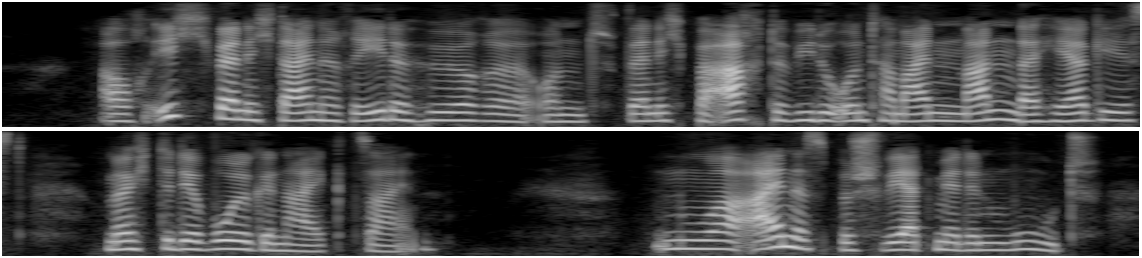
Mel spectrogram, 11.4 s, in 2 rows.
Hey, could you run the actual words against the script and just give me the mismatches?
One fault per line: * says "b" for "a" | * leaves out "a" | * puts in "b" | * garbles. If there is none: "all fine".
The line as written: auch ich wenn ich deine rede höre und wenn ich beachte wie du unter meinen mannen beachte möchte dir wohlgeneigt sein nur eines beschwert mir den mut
* says "dahergehst" for "beachte"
